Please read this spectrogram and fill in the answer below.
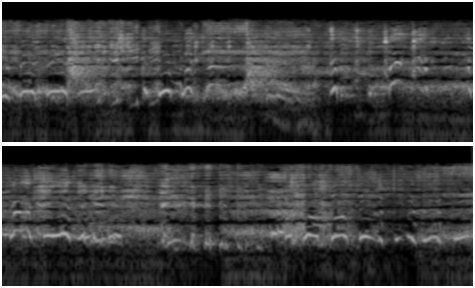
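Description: Dog growling and snarling in a continuous, wavering grumble that rises and falls in pitch, typical of a dog guarding its bone, here against its own hind leg.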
